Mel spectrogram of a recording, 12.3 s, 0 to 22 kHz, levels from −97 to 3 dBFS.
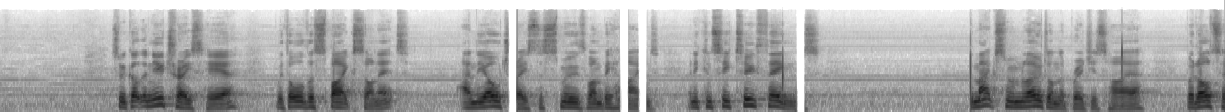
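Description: Compressed frames arrived corrupted and the decoder rejected them, so the player substituted silence. The sound cuts out abruptly from 5.09 to 5.18 s, from 6.13 to 6.48 s and from 7.97 to 8.06 s. The two shorter holes each fit two frames of about 48 ms, and the longer one fits five. These are corrupt frames muted, and timing holds throughout.

A voltage transient, likely from a plug, switch, static discharge or driver glitch, was added to the signal. It produces a single loud pop about 15 dB above the sound at 7.83 to 7.85 s, 9.71 to 9.73 s and 11.23 to 11.25 s, with the sound continuing underneath.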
